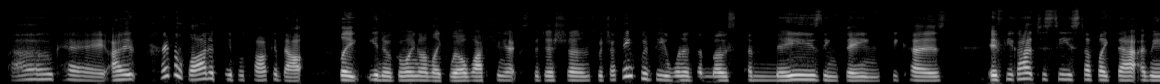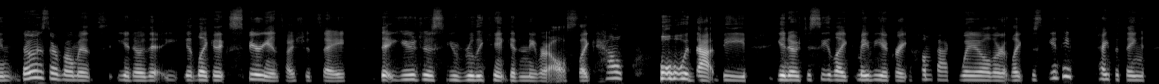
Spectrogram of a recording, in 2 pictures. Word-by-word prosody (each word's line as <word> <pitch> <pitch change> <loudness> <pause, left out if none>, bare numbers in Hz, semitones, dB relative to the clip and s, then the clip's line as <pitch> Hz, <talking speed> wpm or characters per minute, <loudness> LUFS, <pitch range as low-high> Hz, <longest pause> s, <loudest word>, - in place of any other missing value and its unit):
Okay. 215 -5 -6
I 220 +3 +2 0.2
heard 370 +4 -1
a 405 - +1
lot 245 +5 +4
of - - -2
people 225 -2 -8
talk 200 -1 -5
about, 175 -7 -2 0.3
like, 200 -3 +5
you 220 - +1
know, 190 -3 -1
going 195 +1 0
on, 190 -1 0
like, 175 -2 -1
whale-watching 180 +2 0
expeditions, 190 0 -4
which 200 +1 -8
I - - -4
think 390 - 0
would 255 -4 -2
be 215 -3 -2
one 195 0 -1
of 190 -2 0
the - - -6
most 185 0 0
amazing 195 +1 +3
things 180 -1 -2
because 185 -2 -1 0.4
if 215 +1 +4
you 235 - -4
got 255 +1 +2
to 235 - -13
see 230 0 -6
stuff 220 -1 -4
like 200 -2 0
that, 195 -2 +3
I 200 - -3
mean, 190 -1 -1
those 290 +1 +4
are 255 - +4
moments, 200 - -2
you 205 -7 -1
know, 185 -1 +2
that 185 +1 -3
e 200 - -19 0.2
like 200 -2 +5
experience, 195 -2 +2
I 160 - -5
should 175 +1 -17
say, 165 -1 -1 0.3
that 210 - +5
you 220 +2 +2
just 215 -2 +1
you 205 -1 -3
really 200 +1 +4
can't 185 - -1
get 180 -1 -1
anywhere 175 -2 -3
else. - - -4
Like, - - -1
how 280 0 -1 0.4
cool 265 -1 +7
would 255 -2 +4
that 195 -1 +6
be, 190 -3 -4 0.3
you 210 - +10
know, 200 -1 +7
to 220 +3 -10
see, 225 +1 -5
like, 195 -3 +2
maybe 210 -1 +3
a 190 - +1
great 180 0 -4
humpback 215 -3 -7
whale 200 -2 +1
or, 180 -1 0
like, 195 -1 -3
just 215 -2 -14
any 345 +5 0 0.3
type 235 -1 0
of 220 - -9
thing 195 -1 -1
200 Hz, 215 wpm, -23 LUFS, 185-220 Hz, 0.4 s, you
